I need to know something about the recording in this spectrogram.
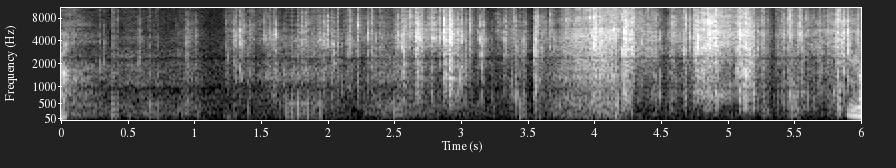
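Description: Foil wrapper of a Panini Mosaic trading-card pack crinkling and tearing as it is opened by hand. It is faint, starting about a second and a half in and growing busier toward the end.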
